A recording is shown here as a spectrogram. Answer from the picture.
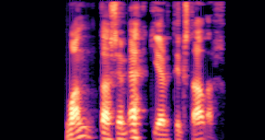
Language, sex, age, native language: Icelandic, male, 40-49, Icelandic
